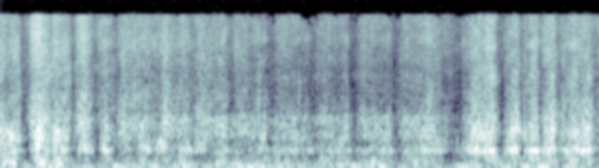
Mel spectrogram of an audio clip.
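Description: Fingertips with short nails scratch and rub a black foam windscreen on a microphone. The result is a dense, rumbling low-heavy scraping with no separate hits and little high content, swelling louder toward the end.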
